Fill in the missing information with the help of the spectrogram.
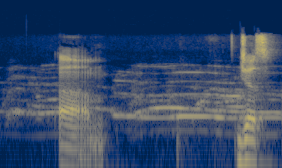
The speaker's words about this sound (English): Dogs like howling in the background right now are just making this just magnificent.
